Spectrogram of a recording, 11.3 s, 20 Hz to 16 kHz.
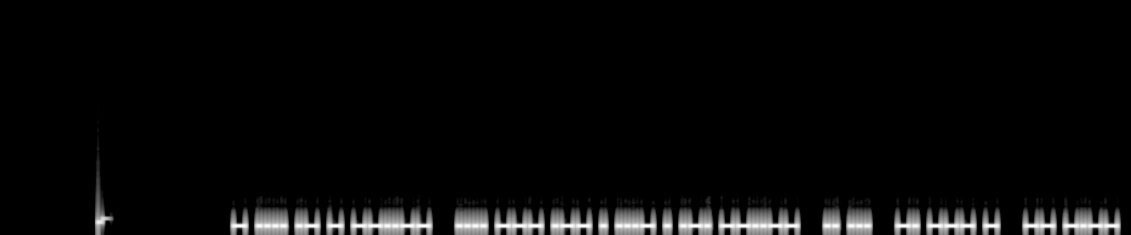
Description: Morse code, heard as a keyed tone, about 30 wpm, 700 Hz. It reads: THAT, HOWEVER, IS NOT MY
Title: Sentences from Top 1500 Words 30wpm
